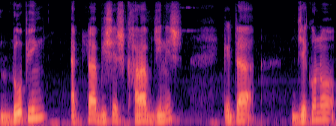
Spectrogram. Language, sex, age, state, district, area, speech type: Bengali, male, 30-45, West Bengal, North 24 Parganas, urban, spontaneous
